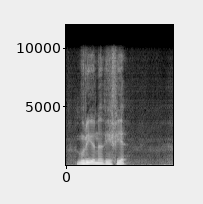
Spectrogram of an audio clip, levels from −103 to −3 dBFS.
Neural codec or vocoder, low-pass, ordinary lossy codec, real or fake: autoencoder, 22.05 kHz, a latent of 192 numbers a frame, VITS, trained on many speakers; 9.9 kHz; none; fake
